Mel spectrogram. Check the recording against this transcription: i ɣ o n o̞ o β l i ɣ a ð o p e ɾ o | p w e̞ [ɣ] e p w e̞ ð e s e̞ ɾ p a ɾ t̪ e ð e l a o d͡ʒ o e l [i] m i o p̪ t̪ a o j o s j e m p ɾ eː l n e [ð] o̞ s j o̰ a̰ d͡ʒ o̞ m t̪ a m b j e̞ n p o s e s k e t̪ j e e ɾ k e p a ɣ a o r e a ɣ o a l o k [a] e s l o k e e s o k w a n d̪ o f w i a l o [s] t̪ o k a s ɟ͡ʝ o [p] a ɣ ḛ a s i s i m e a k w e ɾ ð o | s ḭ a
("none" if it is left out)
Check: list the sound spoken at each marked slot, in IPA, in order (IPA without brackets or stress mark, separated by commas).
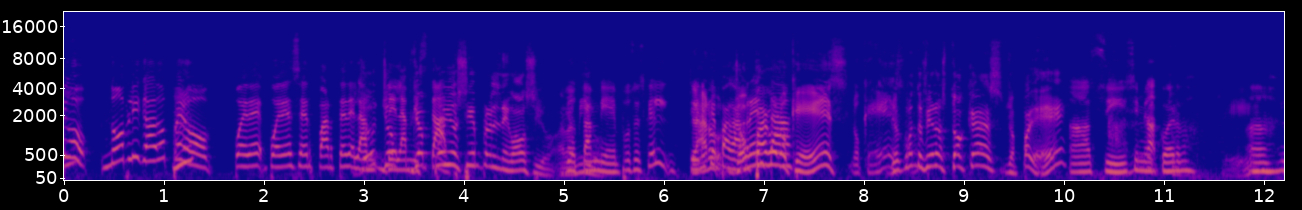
ð, a, ɣ, e, s, p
